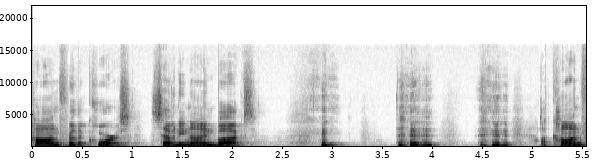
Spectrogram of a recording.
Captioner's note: starts laughing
